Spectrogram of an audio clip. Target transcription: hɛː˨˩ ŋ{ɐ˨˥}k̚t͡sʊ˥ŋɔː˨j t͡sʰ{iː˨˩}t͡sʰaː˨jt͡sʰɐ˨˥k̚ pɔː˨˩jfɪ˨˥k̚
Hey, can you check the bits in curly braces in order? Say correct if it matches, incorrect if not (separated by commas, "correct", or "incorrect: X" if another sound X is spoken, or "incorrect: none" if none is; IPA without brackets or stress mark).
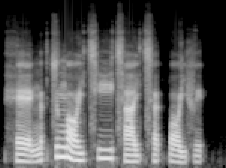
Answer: incorrect: ɐ˨, incorrect: iː˥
